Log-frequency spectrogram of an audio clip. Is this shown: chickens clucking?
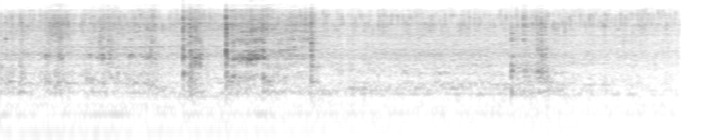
no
